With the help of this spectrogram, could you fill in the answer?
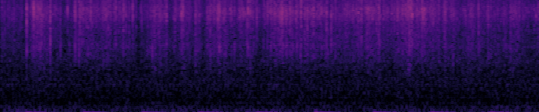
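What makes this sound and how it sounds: Fingertips pinch and rub the tip of a branch on a large plastic artificial fir Christmas tree with thin plastic needles over cotton snow. The result is a soft, steady crinkling rustle with bright, high crackles over a faint low rumble, lasting the whole clip without clear breaks.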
